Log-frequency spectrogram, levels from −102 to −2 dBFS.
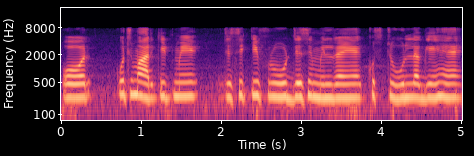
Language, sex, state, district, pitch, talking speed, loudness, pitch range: Hindi, female, Punjab, Pathankot, 240 Hz, 180 wpm, -19 LUFS, 230-250 Hz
